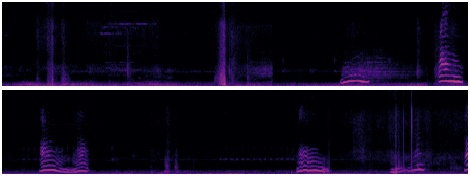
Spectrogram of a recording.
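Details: Angry cat or kitten giving a series of short, rising-then-falling meows spaced a few seconds apart, fairly quiet against a steady low indoor rumble with a few sharp knocks.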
